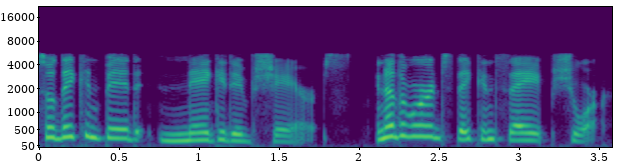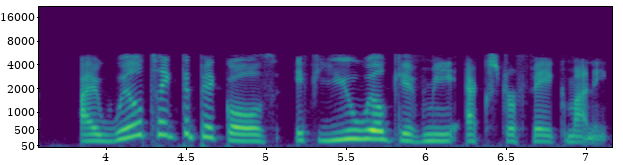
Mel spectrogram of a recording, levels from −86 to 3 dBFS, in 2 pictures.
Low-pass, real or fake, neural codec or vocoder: 5.4 kHz; fake; codec, 16 kHz, 8 kbps, FunCodec, trained on LibriTTS, 25 frames a second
